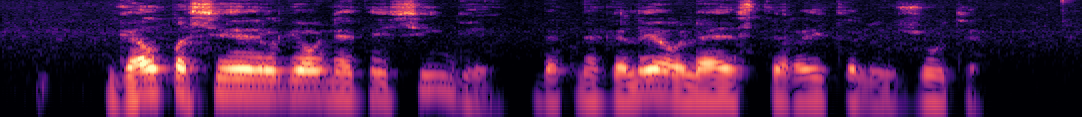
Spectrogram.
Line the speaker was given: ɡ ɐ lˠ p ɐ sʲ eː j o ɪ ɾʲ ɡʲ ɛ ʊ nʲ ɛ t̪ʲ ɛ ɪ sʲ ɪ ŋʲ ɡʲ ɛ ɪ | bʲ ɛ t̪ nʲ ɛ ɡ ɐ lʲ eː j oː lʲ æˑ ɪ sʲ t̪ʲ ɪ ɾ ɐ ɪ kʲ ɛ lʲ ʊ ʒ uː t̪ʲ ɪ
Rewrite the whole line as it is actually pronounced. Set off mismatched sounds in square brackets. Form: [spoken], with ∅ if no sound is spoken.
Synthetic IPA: ɡ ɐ lˠ p ɐ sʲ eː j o ɪ [lʲ] ɡʲ ɛ ʊ nʲ ɛ t̪ʲ ɛ ɪ sʲ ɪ ŋʲ ɡʲ ɛ ɪ | bʲ ɛ t̪ nʲ ɛ ɡ ɐ lʲ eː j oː lʲ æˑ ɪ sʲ t̪ʲ ɪ ɾ ɐ ɪ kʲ ɛ lʲ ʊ ʒ uː t̪ʲ ɪ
